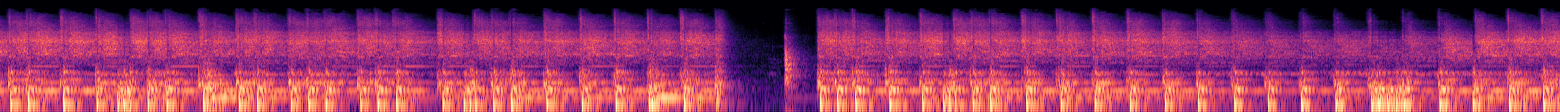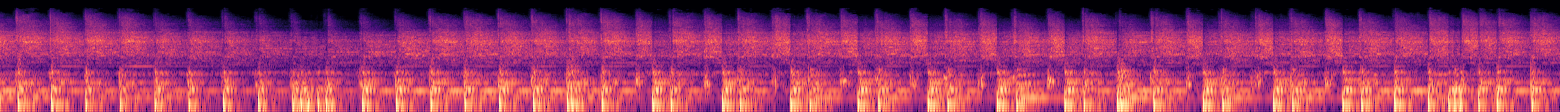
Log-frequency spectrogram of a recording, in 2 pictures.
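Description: Lion dance percussion: a Chinese drum with cymbals and gong playing a fast, steady beat. It stops for about a second some seven seconds in, then starts again.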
